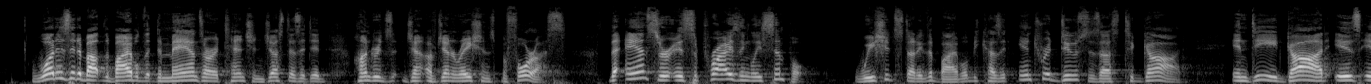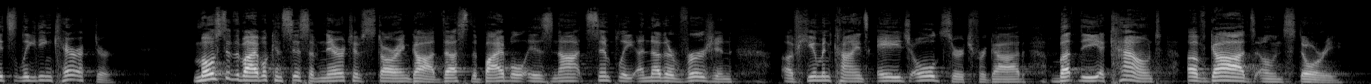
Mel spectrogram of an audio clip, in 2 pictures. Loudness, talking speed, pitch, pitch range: -22 LUFS, 160 wpm, 165 Hz, 145-185 Hz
